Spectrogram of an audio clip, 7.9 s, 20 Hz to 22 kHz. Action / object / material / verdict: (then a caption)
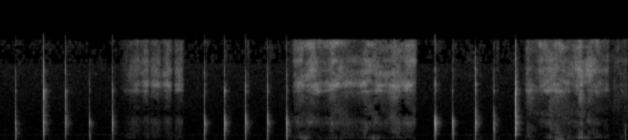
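tap / pair of small wooden blocks / wood / none. Two small solid light-wood cubes held in the fingertips are tapped together close to the recorder, making 15 sharp, dry, bright clicks in three groups of five. Soft, hissy rubbing of the blocks against each other fills the pauses between the groups.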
